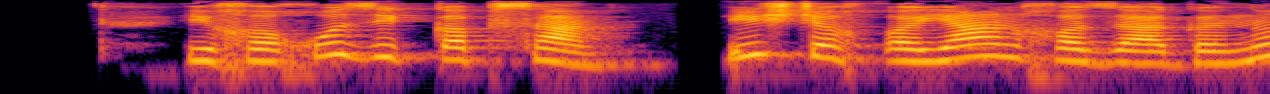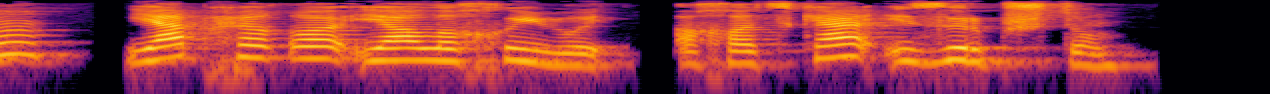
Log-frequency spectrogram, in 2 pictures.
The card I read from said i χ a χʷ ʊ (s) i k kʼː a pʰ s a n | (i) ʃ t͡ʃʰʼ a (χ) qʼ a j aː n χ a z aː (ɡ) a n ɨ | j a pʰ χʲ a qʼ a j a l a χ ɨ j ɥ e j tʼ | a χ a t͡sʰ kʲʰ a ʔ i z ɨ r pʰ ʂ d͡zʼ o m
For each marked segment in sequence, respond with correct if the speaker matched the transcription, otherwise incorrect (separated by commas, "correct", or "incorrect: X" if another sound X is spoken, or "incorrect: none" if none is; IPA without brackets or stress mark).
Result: incorrect: z, correct, correct, correct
